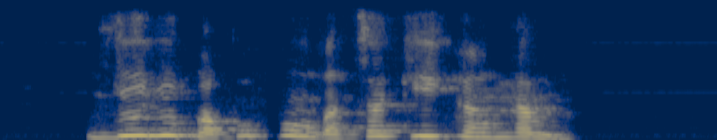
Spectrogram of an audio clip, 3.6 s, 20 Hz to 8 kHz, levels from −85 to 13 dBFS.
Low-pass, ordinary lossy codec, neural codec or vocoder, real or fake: 7.2 kHz; AAC, 48 kbps; vocoder, 22.05 kHz, 80 mel bands, HiFi-GAN; fake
